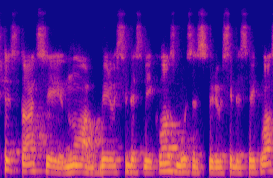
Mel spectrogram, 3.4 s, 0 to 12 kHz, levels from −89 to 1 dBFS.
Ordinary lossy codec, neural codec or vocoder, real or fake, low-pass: Opus, 24 kbps; none; real; 7.2 kHz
